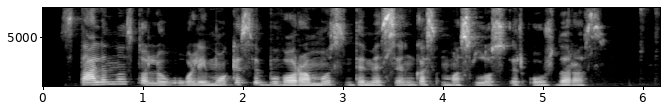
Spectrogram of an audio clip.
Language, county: Lithuanian, Alytus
